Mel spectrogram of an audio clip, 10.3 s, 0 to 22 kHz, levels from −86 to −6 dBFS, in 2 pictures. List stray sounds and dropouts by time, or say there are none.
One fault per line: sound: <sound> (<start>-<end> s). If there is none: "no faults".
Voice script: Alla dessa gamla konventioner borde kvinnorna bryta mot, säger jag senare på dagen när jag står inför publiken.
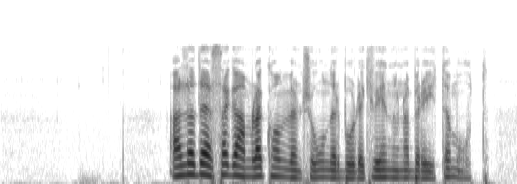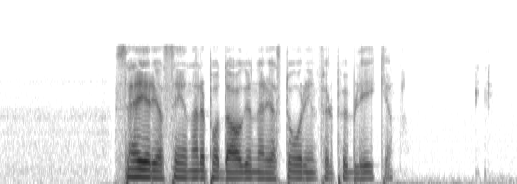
no faults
